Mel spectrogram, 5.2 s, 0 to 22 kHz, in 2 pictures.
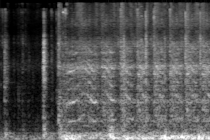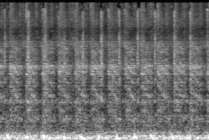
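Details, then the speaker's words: Fargo (Canadian Dodge D100) V8 carbureted truck, unstarted seven months, on jumper cables, pumping pedal: uneven low chugs while cranking, no firing; owner suspects failed fuel pump or perished 1980s rubber parts, ethanol fuel. "fuel pump might be shot lots of not rubber things might be shot from the 80s"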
